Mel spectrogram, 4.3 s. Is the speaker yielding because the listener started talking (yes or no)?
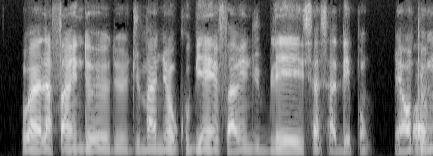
yes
